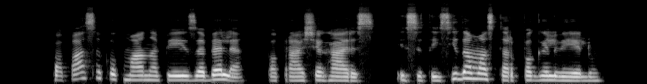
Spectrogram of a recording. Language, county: Lithuanian, Klaipėda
